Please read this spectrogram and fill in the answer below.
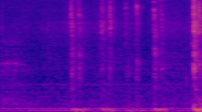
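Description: Faint keystrokes on a computer keyboard: a few separate taps, mostly in the second half, as a course name is typed.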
